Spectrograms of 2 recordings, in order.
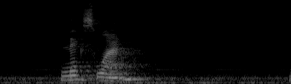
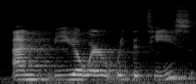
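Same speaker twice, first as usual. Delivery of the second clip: ordinary delivery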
